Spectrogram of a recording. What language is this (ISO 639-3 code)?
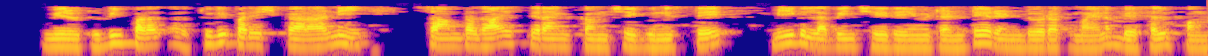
tel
